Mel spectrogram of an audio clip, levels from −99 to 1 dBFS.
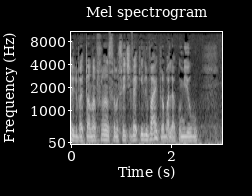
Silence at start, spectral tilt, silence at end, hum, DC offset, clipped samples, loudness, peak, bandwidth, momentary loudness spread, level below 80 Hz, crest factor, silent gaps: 0 s; -4.5 dB/octave; 0 s; none; under 0.1%; under 0.1%; -24 LUFS; -8 dBFS; 11 kHz; 6 LU; -48 dBFS; 16 dB; none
